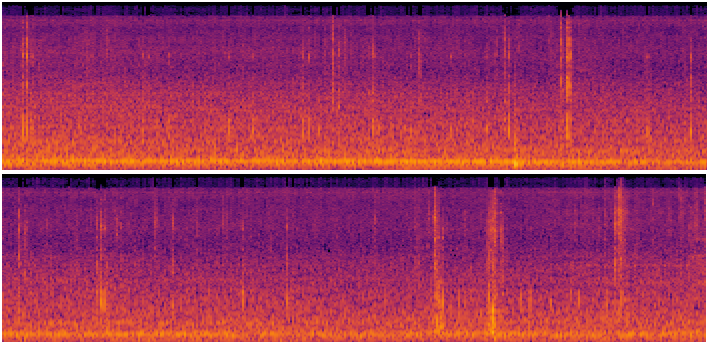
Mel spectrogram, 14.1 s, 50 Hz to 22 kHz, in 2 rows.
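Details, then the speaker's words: 30-year-old Mitsubishi Pajero 4x4 turbo diesel cruising: low, even, quiet drone with only light road ticks and no knocking or whistle; healthy, normal running. "i just love this sound listen to it very quiet turbo diesel"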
